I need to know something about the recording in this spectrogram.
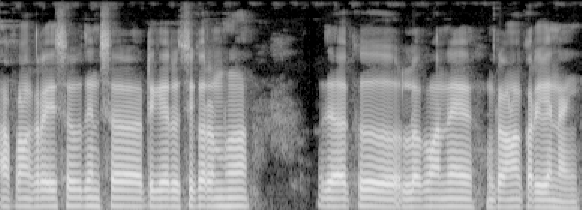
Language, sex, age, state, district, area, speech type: Odia, male, 45-60, Odisha, Jagatsinghpur, rural, spontaneous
